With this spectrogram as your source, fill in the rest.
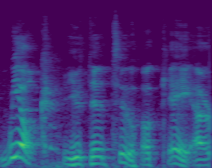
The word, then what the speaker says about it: WEOC: Michael Rodden says, WOC, I pronounce it Wioke.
